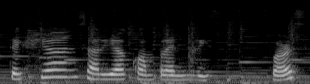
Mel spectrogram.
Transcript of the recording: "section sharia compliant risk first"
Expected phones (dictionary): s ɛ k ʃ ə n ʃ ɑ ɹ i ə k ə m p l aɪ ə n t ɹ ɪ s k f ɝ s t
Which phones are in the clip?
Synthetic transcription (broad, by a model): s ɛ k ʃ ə n s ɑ ɹ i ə k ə m p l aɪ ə n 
